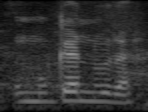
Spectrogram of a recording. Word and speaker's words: Umuganura: Umuganura.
